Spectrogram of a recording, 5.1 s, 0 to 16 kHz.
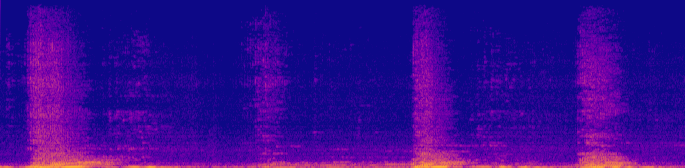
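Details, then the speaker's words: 2002 Bugeye Subaru WRX, JDM EJ20Y on ethanol, GTX3076R turbo, Link G4X, pulling toward 7,000 rpm under boost: loud sharp rasping chuffs over the roaring engine; a bad exhaust leak, suspected pre-turbo. "It does have nasty exhaust leak though. Holy [ __ ] Sounds like a pre-turbo leak."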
